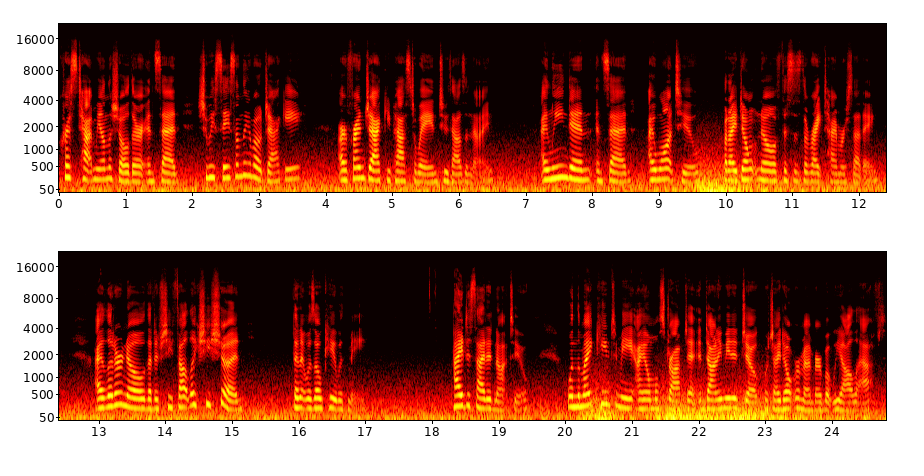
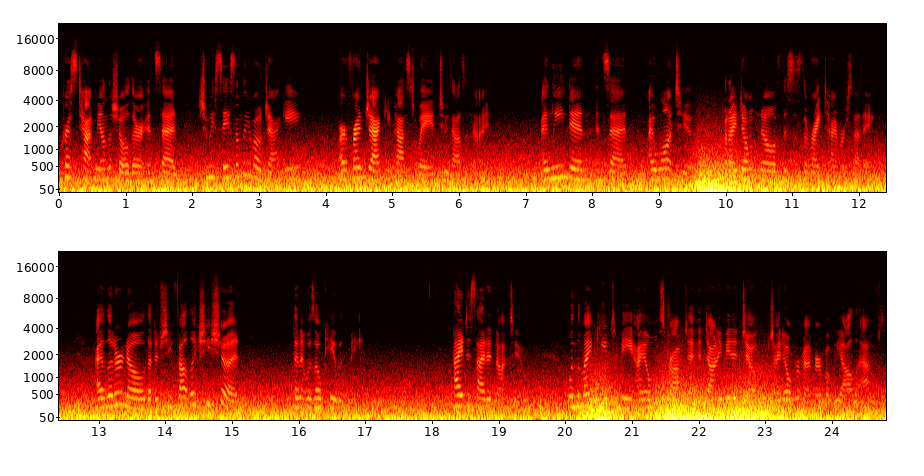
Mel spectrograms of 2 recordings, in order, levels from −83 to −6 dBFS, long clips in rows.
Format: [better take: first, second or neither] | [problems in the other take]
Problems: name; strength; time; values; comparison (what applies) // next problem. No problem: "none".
first | wind noise on the microphone; heavy; 2 dB below the speech; occasional gusts in the first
